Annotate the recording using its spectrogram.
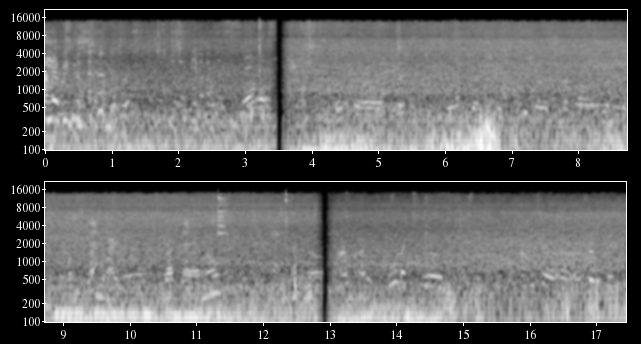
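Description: Men and women chat among themselves at a moderate distance, outdoors.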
